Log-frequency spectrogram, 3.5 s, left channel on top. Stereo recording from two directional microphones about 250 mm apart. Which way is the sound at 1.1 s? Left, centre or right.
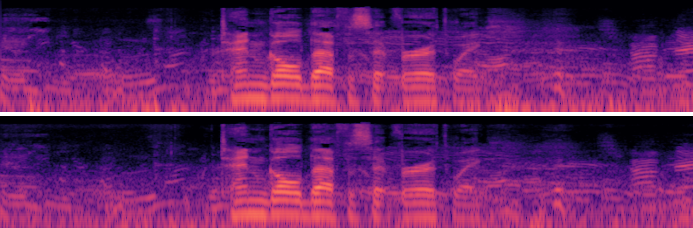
Centre.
